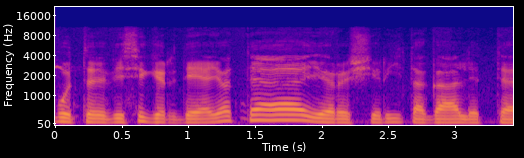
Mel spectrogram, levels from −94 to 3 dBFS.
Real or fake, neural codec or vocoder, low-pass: real; none; 10.8 kHz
